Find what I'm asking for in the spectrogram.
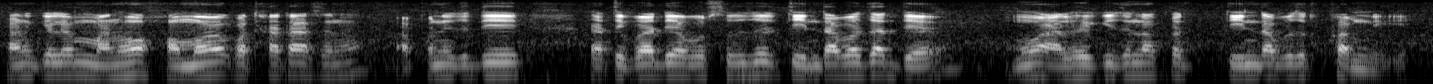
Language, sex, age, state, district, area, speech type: Assamese, male, 45-60, Assam, Golaghat, rural, spontaneous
